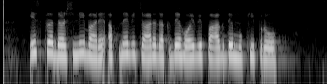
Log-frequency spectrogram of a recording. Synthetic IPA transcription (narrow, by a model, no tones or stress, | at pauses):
ɪspɾəd̪əɾʃəniːbaːɾeːʔəpneːʋɪt͡ʃaːɾːəkʰd̪eːɦoːeːʋɪpaːɡd̪eːmʊkʰiːpɾoː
